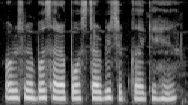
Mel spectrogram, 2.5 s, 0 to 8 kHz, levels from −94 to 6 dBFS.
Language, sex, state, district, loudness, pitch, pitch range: Hindi, female, Arunachal Pradesh, Papum Pare, -14 LUFS, 195 Hz, 190-210 Hz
